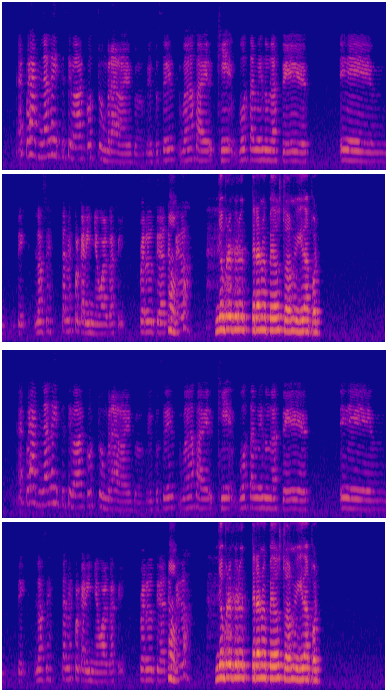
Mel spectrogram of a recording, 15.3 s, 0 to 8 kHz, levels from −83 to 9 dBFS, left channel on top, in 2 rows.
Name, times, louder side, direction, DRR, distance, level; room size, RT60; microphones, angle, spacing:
voice 1, 0.3-6.1 6.7-10.1 10.4-11.4 11.8-12.0, left 2 dB, 75° left, 1.3 m, -39 dB
voice 2, 11.9-14.0, right 1 dB, 5° right, 0.4 m, -23 dB
5.5 x 2.4 x 2.3 m
head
